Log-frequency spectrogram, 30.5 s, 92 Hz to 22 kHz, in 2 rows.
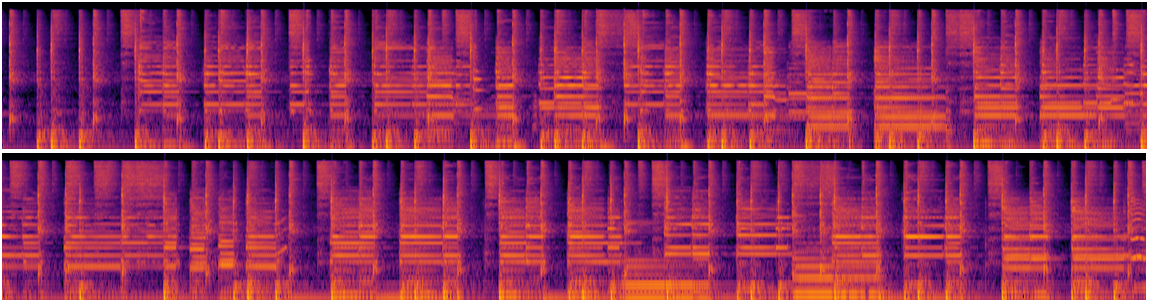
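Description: Electric guitar strumming an E minor blues progression (E minor, A minor, B7 chords moving up the neck) over a steady drum beat with kick and hi-hat.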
